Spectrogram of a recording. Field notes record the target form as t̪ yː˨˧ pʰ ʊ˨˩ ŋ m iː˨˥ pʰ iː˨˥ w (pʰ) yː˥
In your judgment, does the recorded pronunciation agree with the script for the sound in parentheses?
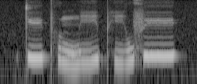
no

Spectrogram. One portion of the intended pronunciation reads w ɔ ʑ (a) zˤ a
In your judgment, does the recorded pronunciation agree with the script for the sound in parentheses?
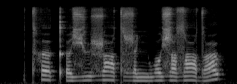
no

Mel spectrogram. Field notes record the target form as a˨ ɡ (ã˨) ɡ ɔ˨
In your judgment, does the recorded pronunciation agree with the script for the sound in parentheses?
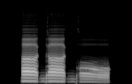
no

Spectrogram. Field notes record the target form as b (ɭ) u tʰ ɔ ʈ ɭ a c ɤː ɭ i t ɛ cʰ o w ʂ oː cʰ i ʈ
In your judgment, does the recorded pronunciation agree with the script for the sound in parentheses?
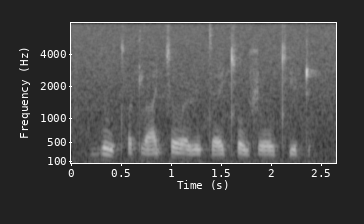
no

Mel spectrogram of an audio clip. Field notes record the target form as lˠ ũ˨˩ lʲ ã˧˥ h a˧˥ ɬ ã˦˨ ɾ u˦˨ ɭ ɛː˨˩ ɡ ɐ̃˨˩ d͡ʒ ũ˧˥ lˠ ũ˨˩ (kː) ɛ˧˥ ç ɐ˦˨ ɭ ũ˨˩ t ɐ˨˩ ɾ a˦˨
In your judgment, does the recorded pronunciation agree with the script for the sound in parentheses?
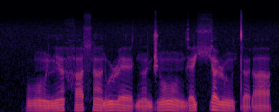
no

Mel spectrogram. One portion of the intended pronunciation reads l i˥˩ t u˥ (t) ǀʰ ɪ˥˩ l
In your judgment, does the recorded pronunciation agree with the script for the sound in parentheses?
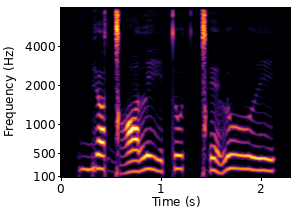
yes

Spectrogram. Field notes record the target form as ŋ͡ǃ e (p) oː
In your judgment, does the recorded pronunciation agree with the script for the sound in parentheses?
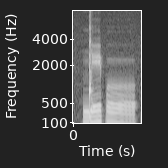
yes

